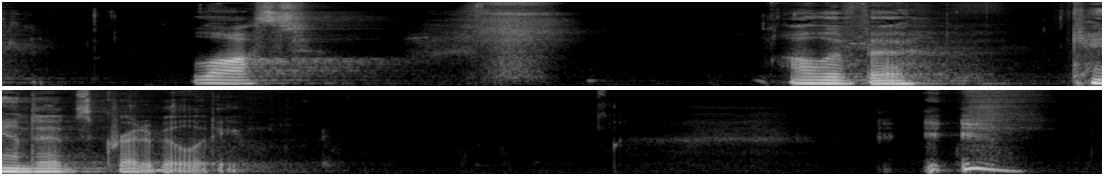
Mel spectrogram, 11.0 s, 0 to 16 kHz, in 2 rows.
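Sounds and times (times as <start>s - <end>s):
speech: 1.0s - 1.6s, 3.9s - 4.7s, 5.4s - 6.8s
soft nasal sniffle: 2.2s - 3.0s
short loud gruff throat clearing: 9.9s - 10.7s.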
